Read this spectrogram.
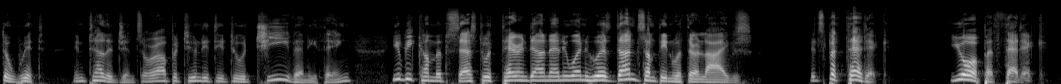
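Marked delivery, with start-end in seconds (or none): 3.9-10.5 raised voice, building to a loud final insult; contemptuous tirade. Acted. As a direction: tear into him with contempt. Officer's attack builds to insult.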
